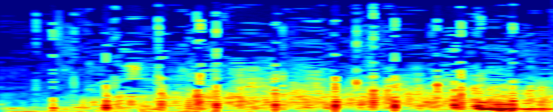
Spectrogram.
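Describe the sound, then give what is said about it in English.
Audience applause at a vaudeville show, dense steady clapping with scattered sharp claps across the whole stretch, moderately loud and even throughout. “it's just a piece of vaudeville equipment, you don't need to applaud that.”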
